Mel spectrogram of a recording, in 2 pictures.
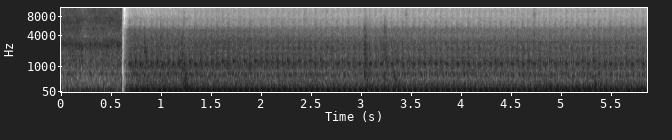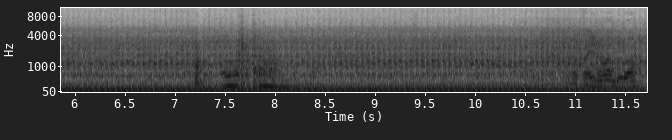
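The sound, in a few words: Suzuki Super Carry 2-cylinder diesel engine running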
